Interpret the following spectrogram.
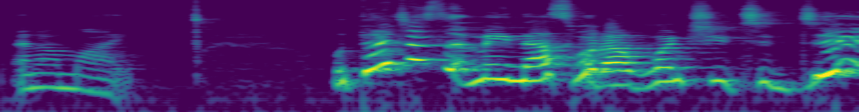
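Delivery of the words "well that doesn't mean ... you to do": indignant outburst. Retold or imitated. Retold quarrel with husband.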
